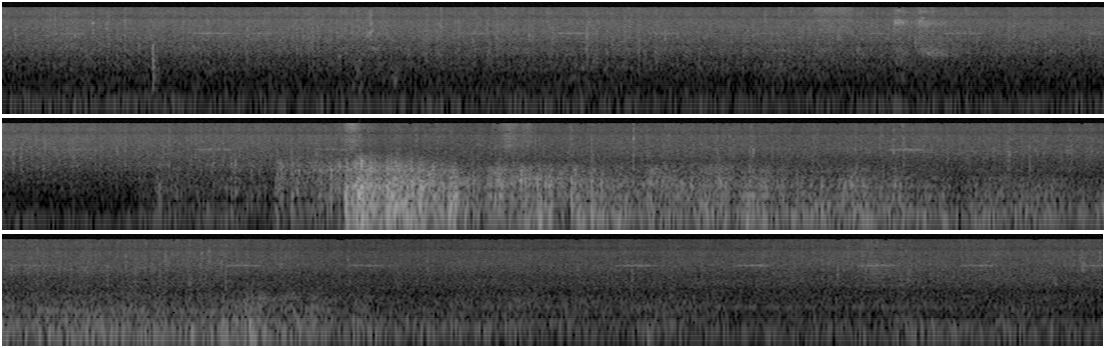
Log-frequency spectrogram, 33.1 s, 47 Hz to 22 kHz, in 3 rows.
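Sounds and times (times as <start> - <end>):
thunder rumbling and clapping: 12.4 - 29.4.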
